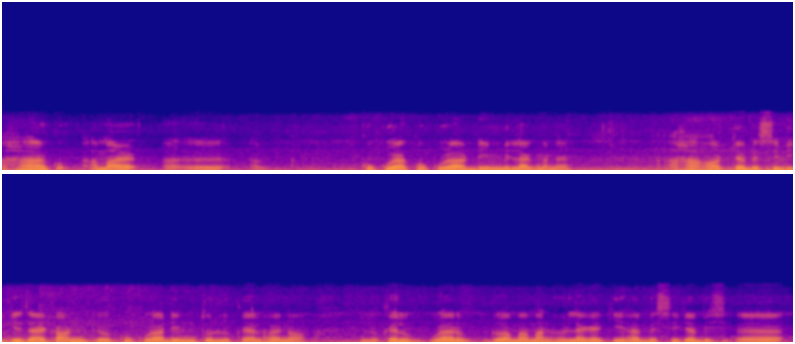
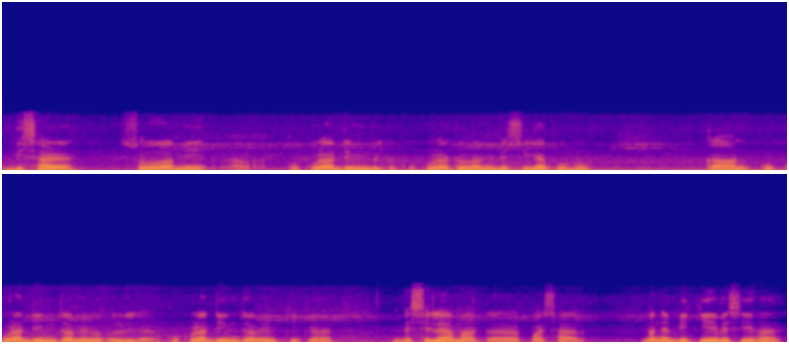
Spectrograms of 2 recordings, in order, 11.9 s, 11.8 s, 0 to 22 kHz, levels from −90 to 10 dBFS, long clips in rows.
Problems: constant background noise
